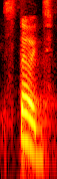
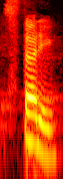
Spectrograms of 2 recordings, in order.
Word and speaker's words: study: so let's remember that the why in English is pronounced so I'm not gonna say stud I'm gonna say study so the past is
